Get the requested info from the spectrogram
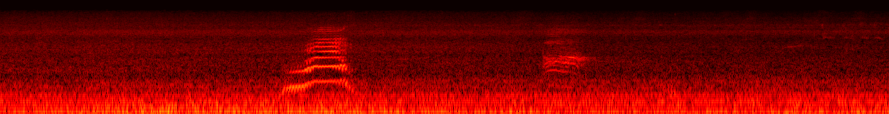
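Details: Chatty brown tabby-and-white stray cat answering petting with rubs and licks; one drawn-out wavering meow, then a shorter softer meow three seconds later, over a constant low rumble.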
